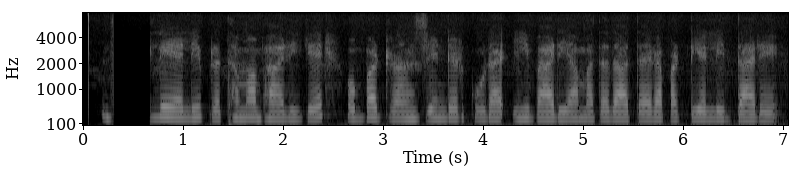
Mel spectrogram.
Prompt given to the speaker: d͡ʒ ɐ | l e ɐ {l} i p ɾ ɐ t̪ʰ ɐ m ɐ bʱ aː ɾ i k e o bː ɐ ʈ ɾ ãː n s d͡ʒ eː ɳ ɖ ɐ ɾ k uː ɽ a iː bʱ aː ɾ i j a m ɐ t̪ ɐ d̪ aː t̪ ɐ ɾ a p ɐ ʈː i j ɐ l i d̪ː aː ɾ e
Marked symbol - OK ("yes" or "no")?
yes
